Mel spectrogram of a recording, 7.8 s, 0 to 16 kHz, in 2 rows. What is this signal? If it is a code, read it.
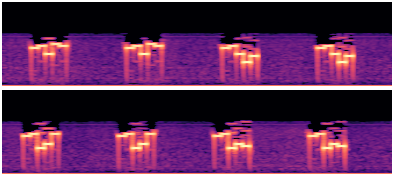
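Five-tone selective call (ZVEI), heard as quick runs of five tones, tones of about 70 ms. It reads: 89509 89509 89514 89514 89249 89249 89243 89243
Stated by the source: Received on an SDR, ZVEI five-tone selective call, channel 455, from the feuerwehr-orlamuende fire brigade server.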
